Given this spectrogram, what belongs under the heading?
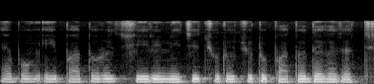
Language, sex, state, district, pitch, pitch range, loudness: Bengali, male, Tripura, West Tripura, 125 Hz, 125-130 Hz, -15 LUFS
